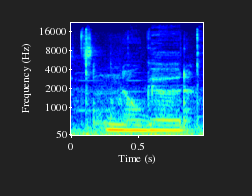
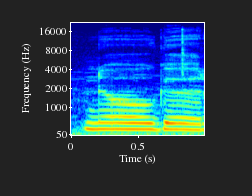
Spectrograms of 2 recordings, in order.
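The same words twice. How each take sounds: First: Breathy unvoiced whisper. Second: Said in the usual way. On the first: Real, not acted. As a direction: say it under the breath. Repeats phrase whisper then voiced.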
